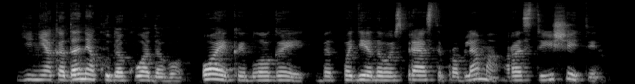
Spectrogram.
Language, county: Lithuanian, Kaunas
